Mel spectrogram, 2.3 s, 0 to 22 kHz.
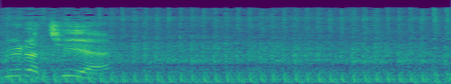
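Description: VST Shakti power weeder's 212 cc single-cylinder petrol engine running steadily with an even, rapid beat.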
